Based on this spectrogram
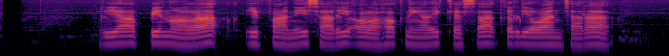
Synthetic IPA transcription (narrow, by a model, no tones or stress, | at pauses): riapinolaʔifanisaɾiɔlɔɦɔk̚niŋalikesakʰərdiwaɲt͡ʃaɾa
